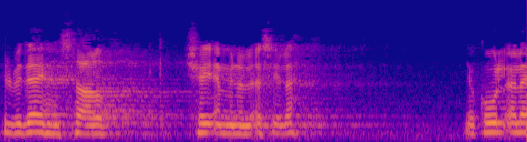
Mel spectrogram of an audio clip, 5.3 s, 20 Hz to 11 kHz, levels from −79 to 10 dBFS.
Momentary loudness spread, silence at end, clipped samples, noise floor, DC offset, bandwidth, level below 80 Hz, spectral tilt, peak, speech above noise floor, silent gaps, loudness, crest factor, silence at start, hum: 19 LU; 0 s; under 0.1%; -52 dBFS; under 0.1%; 6.2 kHz; -60 dBFS; -7.5 dB/octave; -6 dBFS; 31 dB; none; -22 LUFS; 18 dB; 0 s; none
